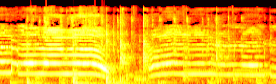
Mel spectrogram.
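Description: A young child wailing in two long, held cries, each falling in pitch at its end.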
